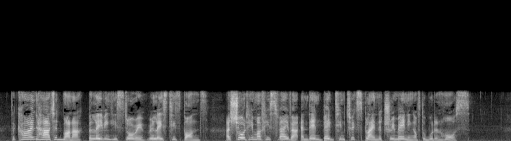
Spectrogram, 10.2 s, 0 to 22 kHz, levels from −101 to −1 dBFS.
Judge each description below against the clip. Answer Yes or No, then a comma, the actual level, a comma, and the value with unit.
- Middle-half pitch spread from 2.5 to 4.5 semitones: Yes, average, 4.0 semitones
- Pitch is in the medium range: No, high, 225 Hz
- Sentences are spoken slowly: No, average, 165 wpm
